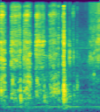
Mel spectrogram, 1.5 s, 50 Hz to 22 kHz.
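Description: Trimming the edge off a 12 by 12 inch square of craft paper makes soft, quick scraping strokes, faint and close, in a short irregular series.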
